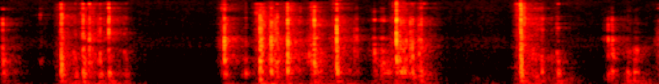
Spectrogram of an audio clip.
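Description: Close, crisp computer keyboard typing as JavaScript code is entered, coming in quick bursts of key clacks separated by short pauses.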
